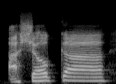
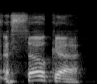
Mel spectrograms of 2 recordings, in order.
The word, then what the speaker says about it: Ahsoka: Ahsoka. We have the... – Ahsoka.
